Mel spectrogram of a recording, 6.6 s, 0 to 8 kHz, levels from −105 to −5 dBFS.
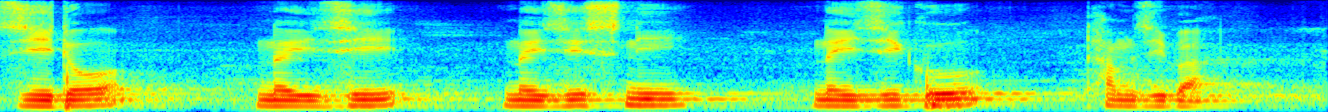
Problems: none marked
